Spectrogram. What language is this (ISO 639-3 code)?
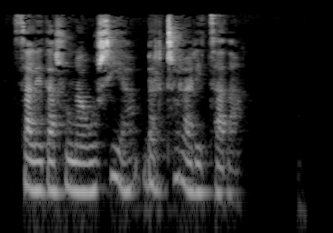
eus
